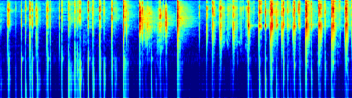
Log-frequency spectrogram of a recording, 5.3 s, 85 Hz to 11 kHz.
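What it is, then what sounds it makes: Inert cast iron pineapple grenade. A hand-sized inert cast iron Mk2-style pineapple grenade with a segmented cast metal body, held in one hand, is tapped with the brass head and plastic hull of a red shotgun shell. Around thirty quick, dry, bright clicks follow one another rapidly with almost no ring, some carrying a faint metallic ping near 3.4 kHz. Briefly in the middle, a few taps blur into a short scraping rattle.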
